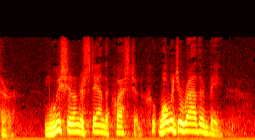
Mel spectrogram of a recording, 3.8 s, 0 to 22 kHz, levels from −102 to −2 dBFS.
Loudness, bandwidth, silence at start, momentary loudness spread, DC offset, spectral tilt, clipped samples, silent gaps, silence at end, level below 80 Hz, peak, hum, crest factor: -21 LUFS; 8 kHz; 0 s; 18 LU; 0.4%; -9.5 dB/octave; under 0.1%; none; 0.5 s; -60 dBFS; -4 dBFS; none; 16 dB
